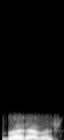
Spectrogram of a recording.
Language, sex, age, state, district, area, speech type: Gujarati, male, 18-30, Gujarat, Rajkot, urban, conversation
